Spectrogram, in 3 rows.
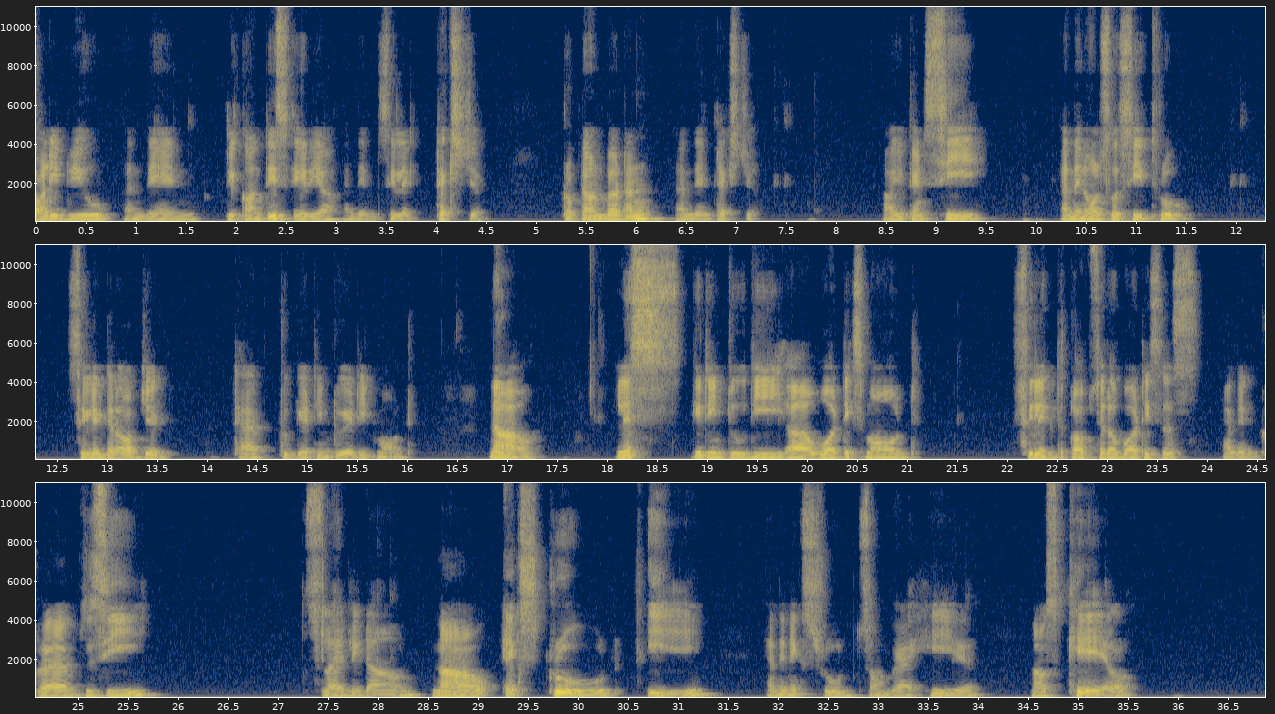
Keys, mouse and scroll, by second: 1.3-4.4 drag, 7.4 click, 7.8-9.9 middle drag, 9.9 KP_3, 12.0 click, 14.0 Tab, 19.5 click, 21.5 click, 24.6 g, 29.7 e, 34.9 s.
